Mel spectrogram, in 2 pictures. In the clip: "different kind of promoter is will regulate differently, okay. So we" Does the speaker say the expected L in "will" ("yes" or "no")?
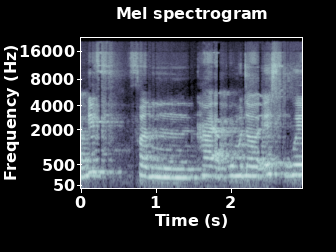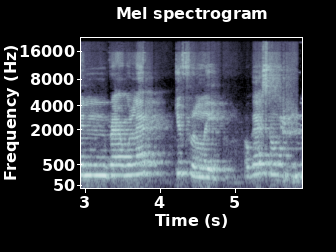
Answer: no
